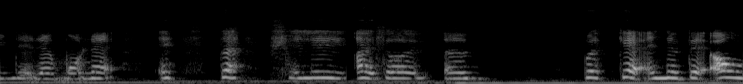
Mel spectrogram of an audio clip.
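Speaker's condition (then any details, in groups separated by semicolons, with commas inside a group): Cerebral palsy; not quadriplegic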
